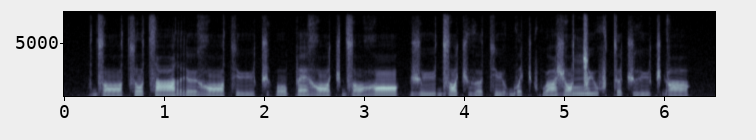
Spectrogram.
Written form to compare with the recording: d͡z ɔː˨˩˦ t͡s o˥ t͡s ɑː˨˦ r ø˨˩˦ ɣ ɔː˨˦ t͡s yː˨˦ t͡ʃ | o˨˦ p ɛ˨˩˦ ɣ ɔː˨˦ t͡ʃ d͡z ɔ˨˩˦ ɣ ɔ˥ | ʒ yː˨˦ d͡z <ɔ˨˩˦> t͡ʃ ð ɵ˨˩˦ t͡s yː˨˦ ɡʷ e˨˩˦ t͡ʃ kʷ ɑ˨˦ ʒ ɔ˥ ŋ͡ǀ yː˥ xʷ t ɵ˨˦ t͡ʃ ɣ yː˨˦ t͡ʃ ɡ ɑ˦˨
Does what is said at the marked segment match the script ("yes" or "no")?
no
